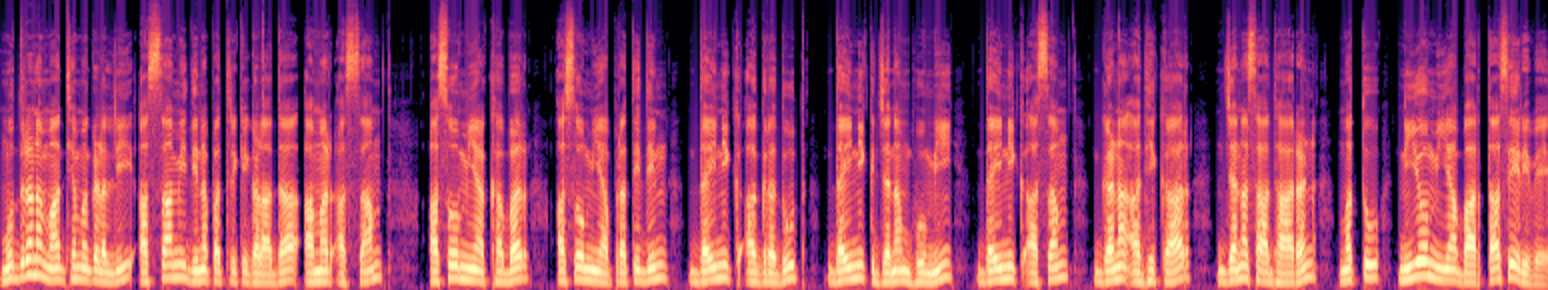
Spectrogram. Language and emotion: Kannada, neutral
